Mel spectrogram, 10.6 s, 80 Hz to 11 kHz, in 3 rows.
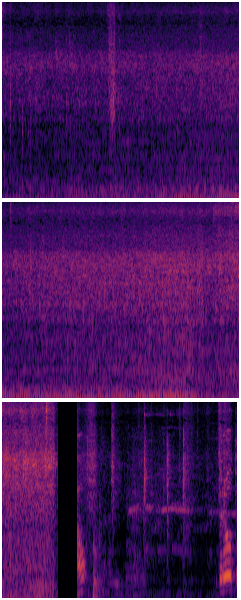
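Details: Mitsubishi Mirage G4 driving on the road: a low, steady hum builds under road noise from a worn rear wheel bearing.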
